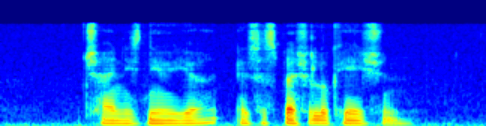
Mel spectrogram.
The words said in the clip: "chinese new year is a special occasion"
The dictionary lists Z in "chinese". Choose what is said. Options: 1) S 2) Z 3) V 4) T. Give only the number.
2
